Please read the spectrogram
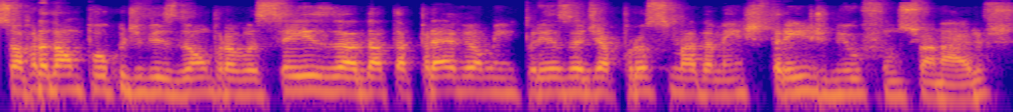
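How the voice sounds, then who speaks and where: Somewhat breathy and fairly high-pitched, a man's voice moves at a very fast pace. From Brazil. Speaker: innovation manager at a tech company. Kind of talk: online lecture.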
